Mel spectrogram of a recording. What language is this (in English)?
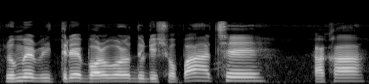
Bangla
